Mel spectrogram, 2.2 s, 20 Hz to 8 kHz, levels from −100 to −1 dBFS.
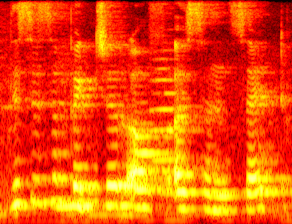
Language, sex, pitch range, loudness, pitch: English, female, 220-270 Hz, -16 LUFS, 245 Hz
